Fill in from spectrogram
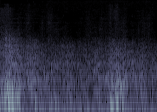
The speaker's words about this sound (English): It's raining really hard outside your house now, so I got super sidetracked. Oh, here comes a big thunder.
